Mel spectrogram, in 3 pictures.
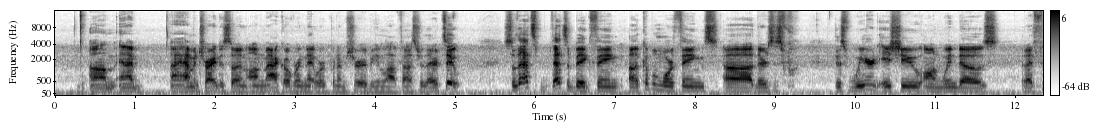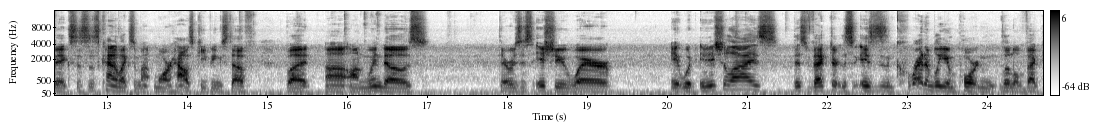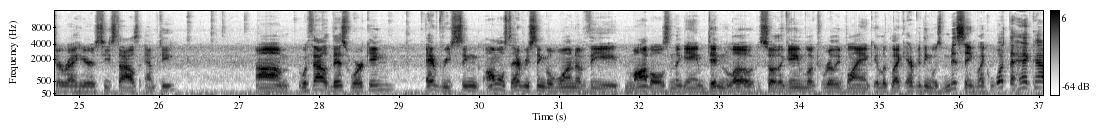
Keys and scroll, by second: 7.9-9.6 typing, 12.8 super+j, 19.1 j, 20.2-21.6 typing, 25.7-31.9 typing, 33.8-37.0 typing.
